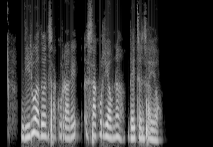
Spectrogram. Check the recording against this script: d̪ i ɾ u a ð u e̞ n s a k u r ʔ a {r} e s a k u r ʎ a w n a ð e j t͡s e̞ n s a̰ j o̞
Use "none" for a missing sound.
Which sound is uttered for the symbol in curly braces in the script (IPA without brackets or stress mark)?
ɾ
